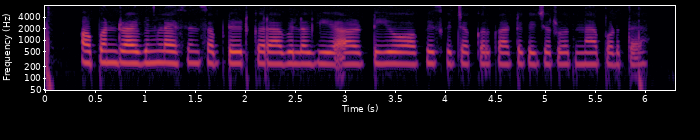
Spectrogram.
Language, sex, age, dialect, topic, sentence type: Magahi, female, 18-24, Southern, banking, statement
